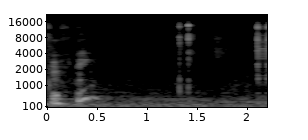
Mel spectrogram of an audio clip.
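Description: Two quick clicks from a laptop, close together about a second and a half in, following a few words of speech.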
